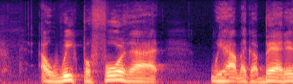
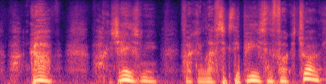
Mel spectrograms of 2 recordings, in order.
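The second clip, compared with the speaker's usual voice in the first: retold breathless. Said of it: "I can barely speak to him".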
